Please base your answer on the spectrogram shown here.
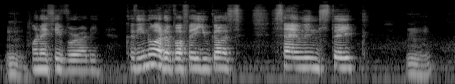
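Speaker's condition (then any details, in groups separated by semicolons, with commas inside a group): Cerebral palsy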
